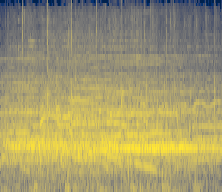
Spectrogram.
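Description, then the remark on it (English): A large indoor crowd of fans cheers loudly and continuously, a dense roar of shouting voices and whoops echoing in a gymnasium, with no pauses, welcoming the University of Vermont men's soccer team, NCAA Division I national champions, at Patrick Gymnasium in Burlington. “The University of Vermont men's soccer team was given a hero's welcome at Patrick Gymnasium in Burlington yesterday afternoon.”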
